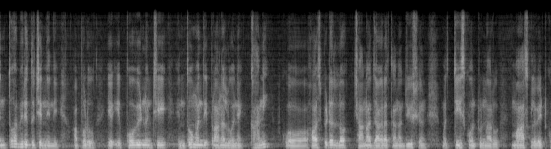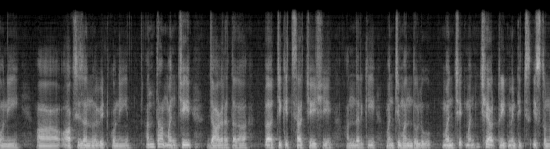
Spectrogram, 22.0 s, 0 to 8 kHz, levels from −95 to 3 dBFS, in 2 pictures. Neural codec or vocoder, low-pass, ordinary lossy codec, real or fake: vocoder, 24 kHz, 100 mel bands, Vocos; 7.2 kHz; none; fake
